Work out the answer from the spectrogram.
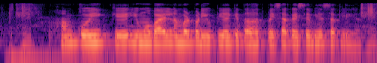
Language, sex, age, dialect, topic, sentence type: Magahi, female, 41-45, Western, banking, question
